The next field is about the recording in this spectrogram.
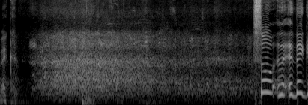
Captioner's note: audience laughs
